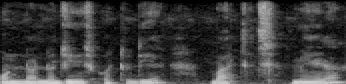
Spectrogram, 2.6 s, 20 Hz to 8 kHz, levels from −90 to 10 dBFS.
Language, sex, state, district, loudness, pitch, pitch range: Bengali, male, West Bengal, Dakshin Dinajpur, -16 LUFS, 140 Hz, 135-150 Hz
